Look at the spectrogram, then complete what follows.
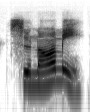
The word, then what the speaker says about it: tsunami: one out still a tsunami b mnemonic c psychology d schizophrenia the answer is very obvious three out of these four choices would have silent letters in the start obviously those are letters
